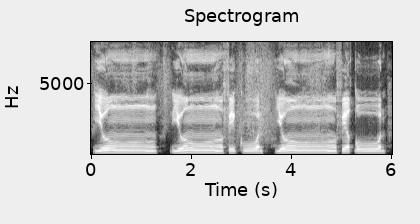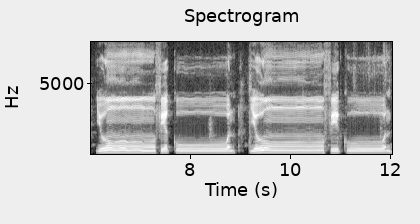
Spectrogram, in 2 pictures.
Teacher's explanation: Cara membacanya yaitu dibaca samar dan dengung atau menjadi suara n atau ang ya. Nah, ketika kita menyebutkan nunnya itu kedengaran suara n atau ang ketika dibaca. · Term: ikhfa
